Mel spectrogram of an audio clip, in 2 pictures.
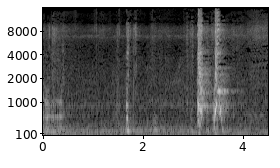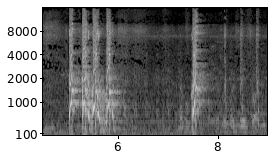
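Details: Lhasa Apso. A small dog, a Lhasa Apso, barks in short, sharp, fairly high yaps, some alone and others in a rapid cluster of four or five. A faint human voice murmurs in the background between the barks.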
